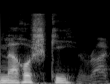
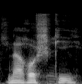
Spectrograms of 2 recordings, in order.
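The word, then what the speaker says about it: Nawrocki: Je crois que c'est Naroski. Naroski, je pense que c'est ainsi qu'il dit qu'il faut le prononcer, le nouveau président.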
